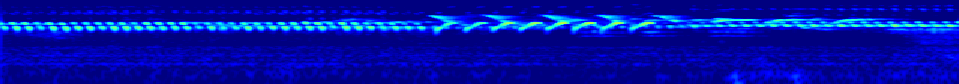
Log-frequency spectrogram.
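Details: Male canary in breeding excitement singing to urge the female to mate: a rapid even trill of repeated notes, then a burst of sweeping downward-curving whistles, ending in a thinner high rattling trill.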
